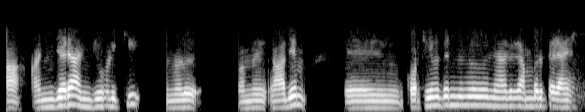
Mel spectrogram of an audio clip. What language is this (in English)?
Malayalam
